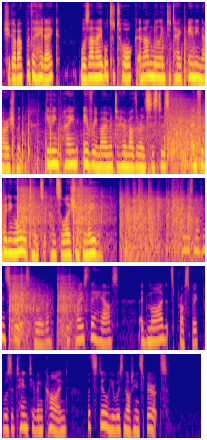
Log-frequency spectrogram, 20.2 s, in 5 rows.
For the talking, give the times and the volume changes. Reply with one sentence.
You can hear the talking from 0.0 to 10.3 s, at a steady volume; and from 11.7 to 19.6 s, at a steady volume.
